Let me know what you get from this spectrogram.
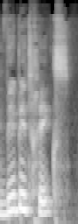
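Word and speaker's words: BB Trickz: sur Megga BBL, c'est bébé Trix. Ça s'écrit bébé comme l'abréviation du mot bébé. Donc de B à la suite. Trix euh T R I C K Z.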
